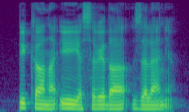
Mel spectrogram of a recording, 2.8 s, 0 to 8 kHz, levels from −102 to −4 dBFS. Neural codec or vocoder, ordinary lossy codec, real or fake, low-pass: none; none; real; 7.2 kHz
